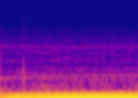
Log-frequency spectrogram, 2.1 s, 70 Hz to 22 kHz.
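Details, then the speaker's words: 1989 VW Golf Cabriolet with intermittent fuel delivery cutting out, suspected failing external fuel pump, next-morning start with pump barely audible: engine catches and settles into smooth, even idle, no misses; normal idle. "But it's just fired up and it's back to normal."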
